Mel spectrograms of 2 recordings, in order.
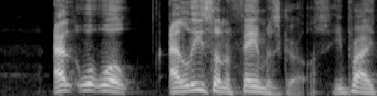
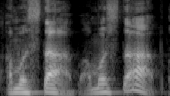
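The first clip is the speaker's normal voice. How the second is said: ordinary delivery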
